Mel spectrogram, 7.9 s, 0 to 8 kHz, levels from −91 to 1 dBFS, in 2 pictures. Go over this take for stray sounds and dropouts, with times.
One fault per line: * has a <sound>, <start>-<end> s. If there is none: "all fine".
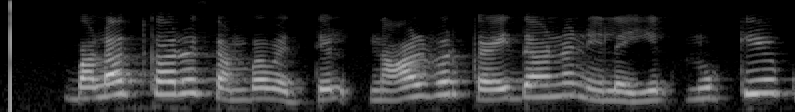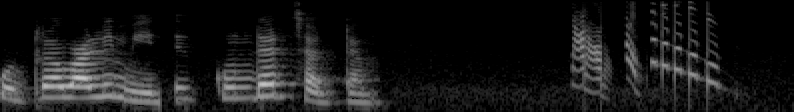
* has a dropout, 4.8-4.8 s
* has a chirp, 6.8-7.7 s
